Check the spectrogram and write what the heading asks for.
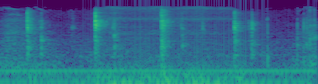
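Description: Computer keyboard arrow keys pressed repeatedly, a run of separate key clicks moving the text cursor, over a faint steady hum.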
